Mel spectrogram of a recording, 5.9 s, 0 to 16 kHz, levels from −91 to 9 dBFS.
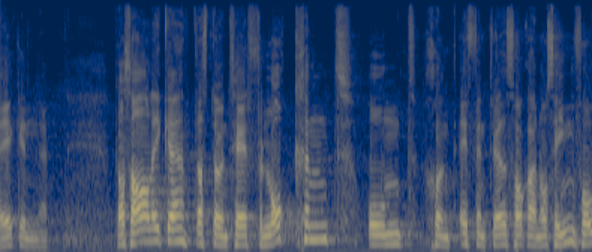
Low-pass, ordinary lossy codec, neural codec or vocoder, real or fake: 14.4 kHz; none; none; real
